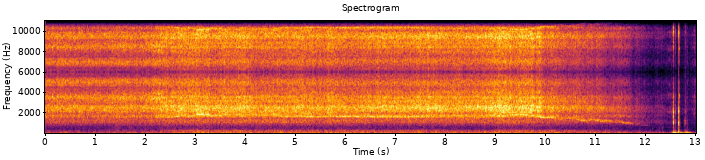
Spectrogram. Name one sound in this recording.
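Wind rushes loudly past during a parachute descent and then dies down.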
